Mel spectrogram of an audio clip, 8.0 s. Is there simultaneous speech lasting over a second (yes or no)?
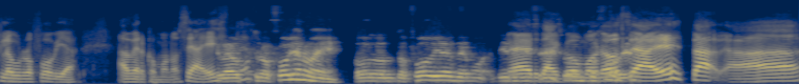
yes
